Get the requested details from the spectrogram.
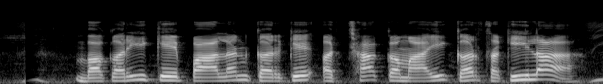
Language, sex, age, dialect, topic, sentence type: Bhojpuri, male, 31-35, Western, agriculture, question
